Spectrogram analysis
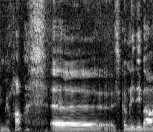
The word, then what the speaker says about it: Mucha: cet artiste-là, Alphonse Mucha, qu'en général on prononce plutôt Mucha chez nous, mais c'est Mucha.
